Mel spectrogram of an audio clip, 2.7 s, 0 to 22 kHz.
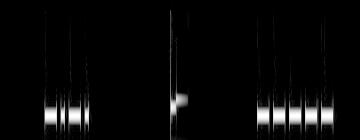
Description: Morse code, heard as a keyed tone, about 40 wpm, 700 Hz. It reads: C 0
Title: Single Letter-Number Alt - Rapid-Fire 40wpm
